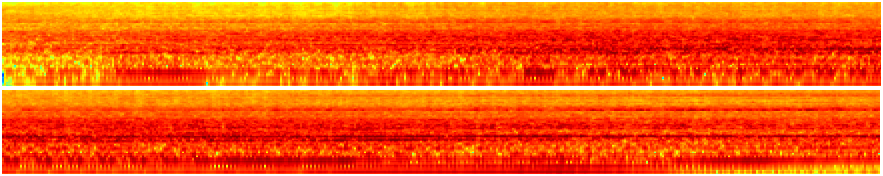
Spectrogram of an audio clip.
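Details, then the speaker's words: Honda Civic EG project with swapped engine, test run after reassembly checking for strange noises: steady, even, smooth and solid idle with no knocks, ticks or rattles; engine finished and runs normally. "oke mantap mesin pun sudah selesai dan sudah bisa hidup dengan normal"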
